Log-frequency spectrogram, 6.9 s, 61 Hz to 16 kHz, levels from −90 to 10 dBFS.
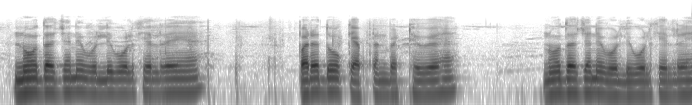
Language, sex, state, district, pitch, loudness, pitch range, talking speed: Hindi, male, Uttar Pradesh, Shamli, 120 Hz, -19 LUFS, 110-125 Hz, 175 wpm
